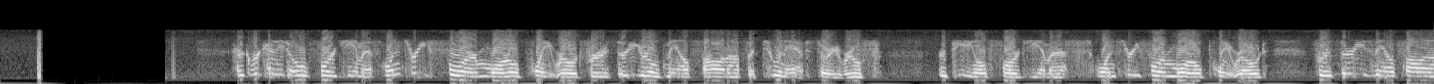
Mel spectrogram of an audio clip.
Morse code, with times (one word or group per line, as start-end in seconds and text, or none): none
